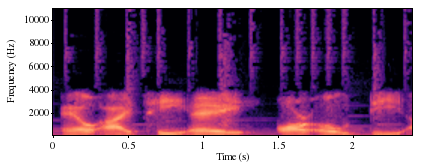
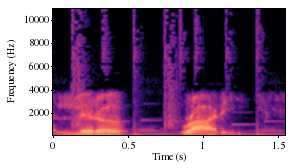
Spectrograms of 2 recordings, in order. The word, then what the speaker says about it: Lita Rodi: A lot of people, they misspell it because it sounds the way it sounds, but it's actually Lita Rodi, Lita Rodi. It says Lita Rodi, And I have my website if you want to see the stuff that I do for schools as a motivational speaker.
